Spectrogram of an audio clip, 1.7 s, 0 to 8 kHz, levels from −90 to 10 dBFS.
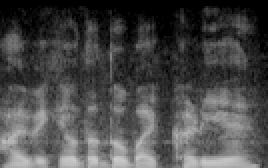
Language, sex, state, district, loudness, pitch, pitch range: Hindi, male, Uttar Pradesh, Shamli, -17 LUFS, 105 Hz, 100-110 Hz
